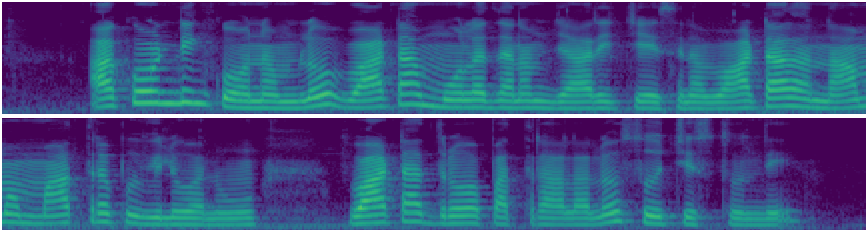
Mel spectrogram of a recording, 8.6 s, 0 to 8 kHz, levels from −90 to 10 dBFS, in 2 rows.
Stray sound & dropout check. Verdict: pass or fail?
pass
